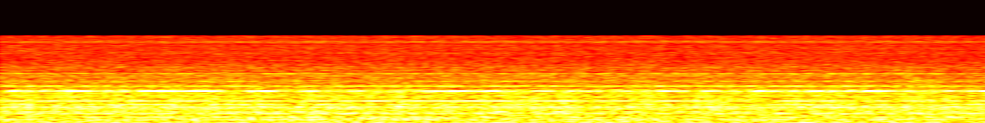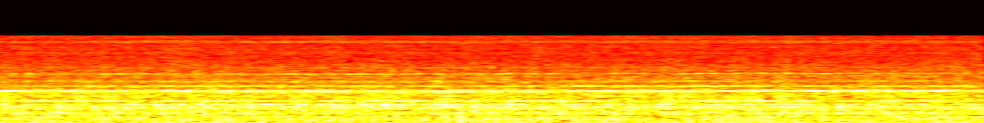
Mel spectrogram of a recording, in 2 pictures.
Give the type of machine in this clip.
pump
